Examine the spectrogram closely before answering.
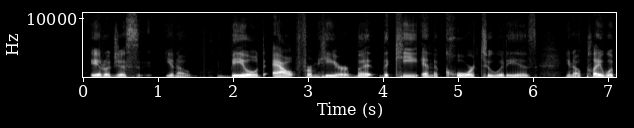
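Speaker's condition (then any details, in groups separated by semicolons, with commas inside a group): No condition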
